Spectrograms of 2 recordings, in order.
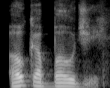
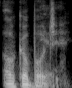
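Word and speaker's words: Okoboji: jobi plenty of times how do you say it okab okaboji okaboji yeah okaboji Lake okoi I had to practice that a hundred times say it wrong million times EOD Sean thanks for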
